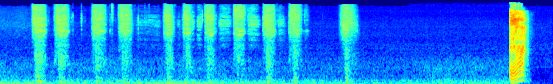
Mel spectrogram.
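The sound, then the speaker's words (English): A rapid, irregular string of short sputtering farts over a low rumble, followed after a pause by one loud, sharp final fart blast. No one speaks. “Make your fart detonate behind me.”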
